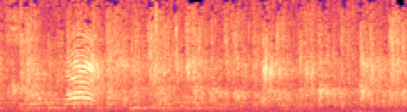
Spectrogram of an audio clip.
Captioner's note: clapping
